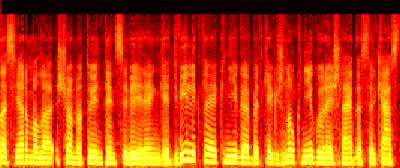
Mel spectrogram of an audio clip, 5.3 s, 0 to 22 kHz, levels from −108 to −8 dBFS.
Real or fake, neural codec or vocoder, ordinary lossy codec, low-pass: real; none; Opus, 16 kbps; 14.4 kHz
